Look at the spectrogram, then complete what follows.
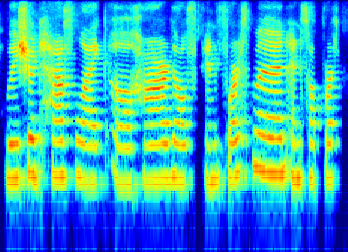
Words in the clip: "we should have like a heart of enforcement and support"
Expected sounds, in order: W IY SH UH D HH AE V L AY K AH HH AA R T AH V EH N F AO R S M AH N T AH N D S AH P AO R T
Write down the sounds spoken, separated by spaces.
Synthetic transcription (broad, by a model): W IY SH UH D HH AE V L AY K AH HH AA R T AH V EH N F AO R S M AH N T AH N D S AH P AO R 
